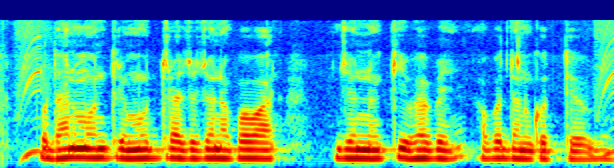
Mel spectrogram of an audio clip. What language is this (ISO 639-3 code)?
ben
